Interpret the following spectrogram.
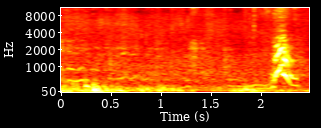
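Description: Dogs playing on grass: low, uneven thuds and rustling, with a short faint vocal sound just after the start.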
